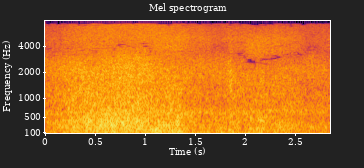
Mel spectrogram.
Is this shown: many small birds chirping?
no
